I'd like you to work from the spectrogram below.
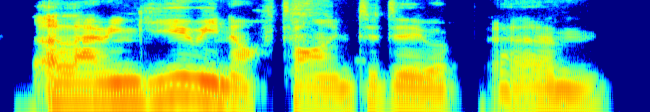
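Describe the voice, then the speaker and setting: With a Birmingham accent, a man speaks at a medium pitch. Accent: mild posh Brummie. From Birmingham, English Midlands. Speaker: podcast host. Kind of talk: casual interview chat.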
